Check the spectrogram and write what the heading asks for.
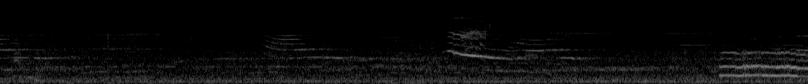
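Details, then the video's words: Domestic cat giving several soft meows with harmonic tones, a brief rising-then-falling cry near the middle and a steadier meow at the end, over a low background hum. "Cat funny sounds"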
